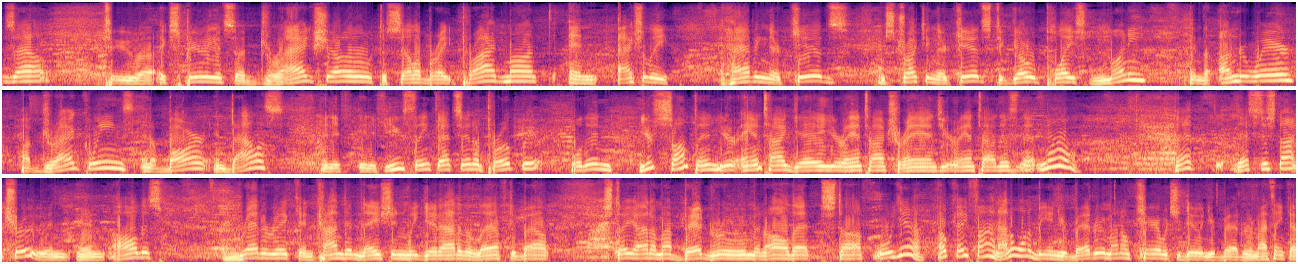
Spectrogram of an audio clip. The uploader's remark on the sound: LIVE from Greenville Country Club for The Delta Soul Celebrity Golf & Charity Event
